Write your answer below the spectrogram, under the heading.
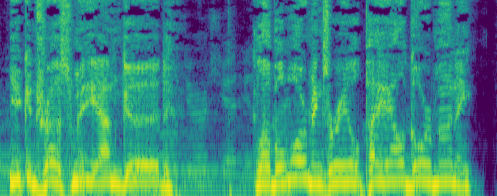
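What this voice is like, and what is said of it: Imitates another person's voice. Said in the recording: “That's not bad. In terms of his impressions ... It's an easy impression, but that's not bad. ... That was easily his best impression that we've ever seen. ... That's a good impression of the standard Bill Clinton impression.”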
